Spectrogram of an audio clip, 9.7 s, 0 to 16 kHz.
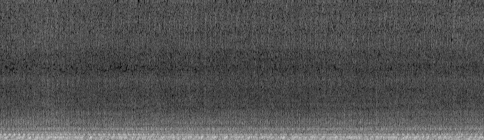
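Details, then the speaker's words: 2009 Mercury Optimax 250 Pro XS DFI outboard after new factory-tuned fuel rail replacing torn fuel and air regulators: steady even idle around 570 rpm, no clunk or misfire; temperature rising to about 143, cause unknown. "But it's running. No more clunking."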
